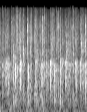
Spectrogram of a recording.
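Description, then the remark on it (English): A steady burst of applause for a guess in a movie-cast guessing game, many hands clapping together in a dense, crackling wash that holds at an even loudness for the whole short stretch, with no voices. “First of all, a round of applause for that guess.”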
